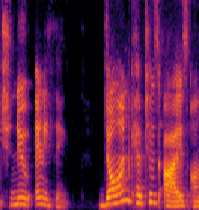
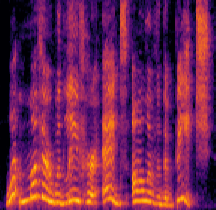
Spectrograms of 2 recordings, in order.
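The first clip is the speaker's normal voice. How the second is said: high, put-on indignant mother; mother pteranodon voice; 6 semitones higher than usual. A narrator's reading. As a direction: voice the concerned mom. Mother indignant at abandoned eggs.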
